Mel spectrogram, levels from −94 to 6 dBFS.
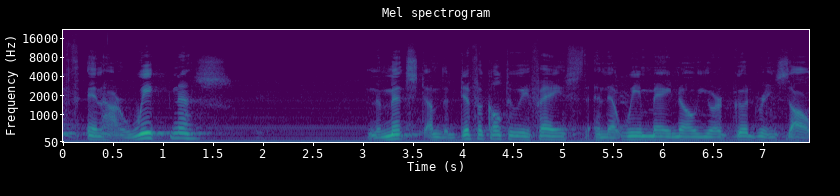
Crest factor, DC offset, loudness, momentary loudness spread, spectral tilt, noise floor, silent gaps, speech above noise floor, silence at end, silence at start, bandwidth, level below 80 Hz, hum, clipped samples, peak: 22 dB; under 0.1%; -48 LUFS; 15 LU; -6 dB/octave; -68 dBFS; none; 20 dB; 0 s; 0 s; over 20 kHz; -70 dBFS; 60 Hz at -70 dBFS; under 0.1%; -28 dBFS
